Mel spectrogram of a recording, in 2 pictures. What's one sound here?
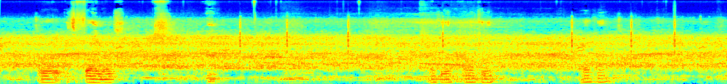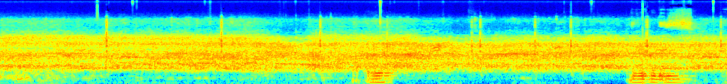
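A football is kicked now and then.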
